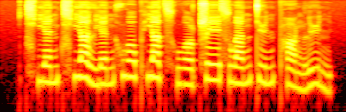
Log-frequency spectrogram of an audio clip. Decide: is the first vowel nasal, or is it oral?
oral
